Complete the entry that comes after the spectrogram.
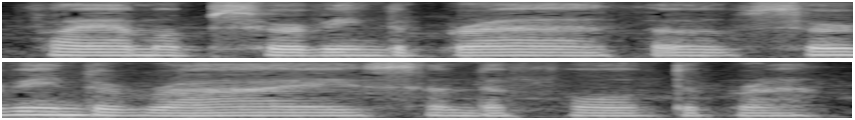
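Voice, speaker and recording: Husky-voiced woman leading a calm guided meditation. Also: low-pitched, no room sound, low-quality recording. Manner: calm, unhurried, with long pauses between phrases. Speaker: meditation teacher leading a live group session. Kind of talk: guided meditation, slow and gentle instruction.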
